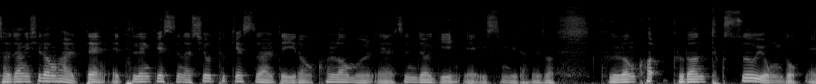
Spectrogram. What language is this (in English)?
Korean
